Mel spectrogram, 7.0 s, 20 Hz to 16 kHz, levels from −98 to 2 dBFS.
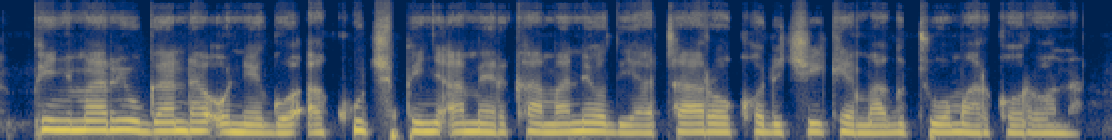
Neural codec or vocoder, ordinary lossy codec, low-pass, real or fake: autoencoder, 48 kHz, 128 numbers a frame, DAC-VAE, trained on Japanese speech; Opus, 32 kbps; 14.4 kHz; fake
